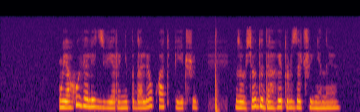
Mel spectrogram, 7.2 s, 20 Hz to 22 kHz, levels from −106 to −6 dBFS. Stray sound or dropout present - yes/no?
yes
